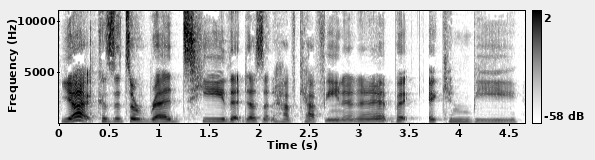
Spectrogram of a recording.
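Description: A woman's voice: medium pitch, steady tone, a little slow, smooth. A woman co-hosting a casual podcast, chatty and teasing, explaining things at length. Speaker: podcast co-host. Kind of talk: casual chat.

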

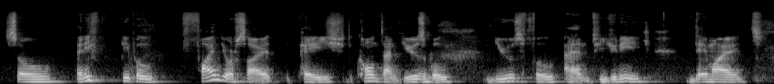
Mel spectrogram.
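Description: A search marketing consultant whose first language is Turkish answers questions as a guest in a podcast interview, explaining his work in lists with many fillers and restarts. His mid-range voice is dark and slightly rough, at a measured pace.

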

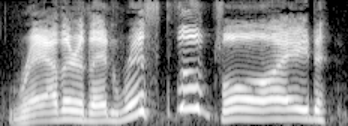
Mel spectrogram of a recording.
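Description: A man's voice: sits high, slow pace, dry recording, pitched above the performer's own voice, exaggerated voice. A man putting on a stiff robot voice to read a male comic-book hero's lines as a dramatic reading on a podcast. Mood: stiff, robotic. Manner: flat mechanical robot-like delivery, dramatic reading.

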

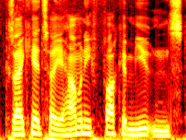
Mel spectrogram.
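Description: A man's voice: mid-range voice, fast talker, dry recording. A man co-hosting a casual comedic podcast, rambling sardonically and swearing freely. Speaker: podcast co-host.

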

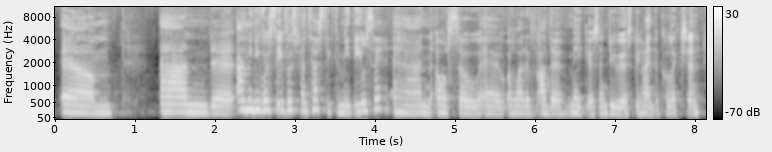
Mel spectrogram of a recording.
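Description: A woman's voice: mid-range voice, fairly even intonation, normal speed, darkish tone. A young woman from Finland, a designer guest, telling her story in a casual interview with lots of fillers, restarts and laughter. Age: young adult.

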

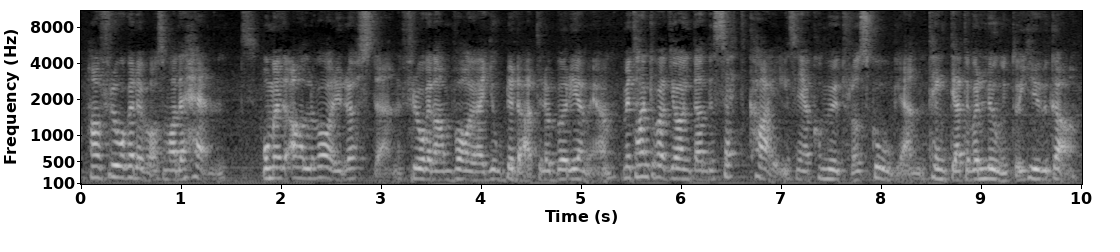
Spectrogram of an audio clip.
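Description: A young adult woman narrates a first-person horror tale in steady storytelling mode. Her voice sits on the lower side, and she picks up speed through the tense stretches. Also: a little hiss or hum. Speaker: podcast storyteller.

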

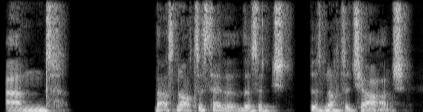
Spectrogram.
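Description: A man's voice: mid-range voice, a little slow, fairly bright tone, slightly rough. A man hosting a podcast interview, chatty and friendly, often restarting his phrases. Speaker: podcast host. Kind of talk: casual interview.

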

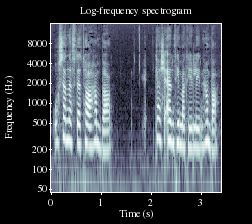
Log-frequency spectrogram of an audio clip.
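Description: A woman's voice: a little high, no room sound. A woman co-hosting a casual podcast chat, telling a story with animation, acting out the dialogue and swearing often. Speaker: podcast co-host.

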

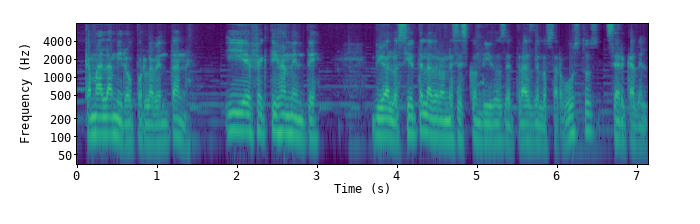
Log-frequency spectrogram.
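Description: A man narrating a bedtime story for children in a gentle, expressive way. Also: low-pitched.

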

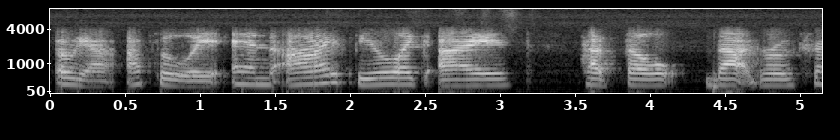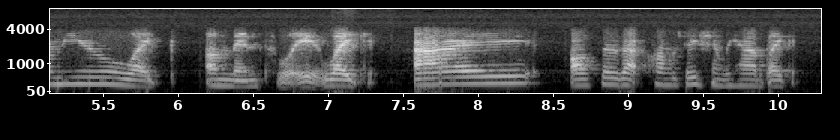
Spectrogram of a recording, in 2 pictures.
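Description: A woman's voice: medium pitch, steady tone, measured pace. A woman guest in a casual chat, speaking earnestly and giving direct advice. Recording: tinny phone line.

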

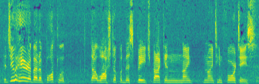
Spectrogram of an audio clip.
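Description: Higher-voiced man interviewing outdoors in noise. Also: moderate pace. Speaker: interviewer, presenter. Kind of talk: casual on-location interview. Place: outdoors by the sea. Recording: noisy outdoor location recording.

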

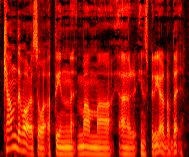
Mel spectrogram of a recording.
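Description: A man's voice: sits low, vocal fry, darkish tone. A man hosting a podcast, interviewing in casual chat with teasing, dry jokes. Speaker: podcast host.

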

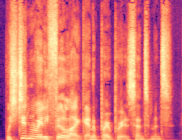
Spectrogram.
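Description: A man's voice: on the high side, sing-song, quick pace, no echo, studio quality. A man hosting a podcast, telling a rambling, self-deprecating anecdote with many fillers and restarts. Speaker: podcast host. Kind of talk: casual anecdotal monologue.

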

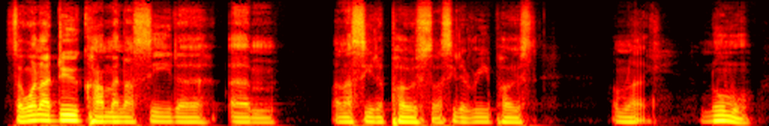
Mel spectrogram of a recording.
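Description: A man's voice: deep voice, steady tone, moderate pace, mellow. A man with a London roadman accent hosting a slangy, casual podcast chat, speaking emphatically and encouragingly and often repeating himself. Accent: London roadman, multicultural urban London. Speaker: podcast host.

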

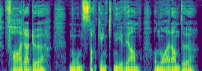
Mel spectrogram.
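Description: A man's voice: mid-range voice, little pitch movement, dark tone, no room sound, clean studio sound, natural voice. A man reading a novel excerpt aloud, putting on a scared young boy. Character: scared young boy waking his mother.

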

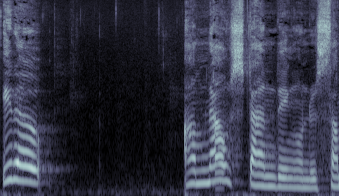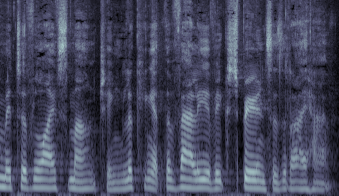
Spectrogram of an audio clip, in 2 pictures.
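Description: A woman in her seventies from Trinidad, a guest, reflects on her life story in vivid, rhetorical phrases. She speaks at normal speed in a low voice with a darkish tone.

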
